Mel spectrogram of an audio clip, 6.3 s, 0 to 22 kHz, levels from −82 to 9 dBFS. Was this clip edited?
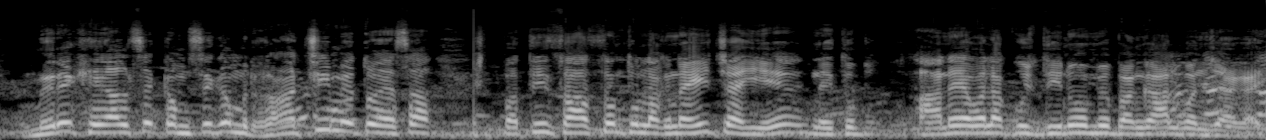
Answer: yes; 1 cut; at 2.4 s

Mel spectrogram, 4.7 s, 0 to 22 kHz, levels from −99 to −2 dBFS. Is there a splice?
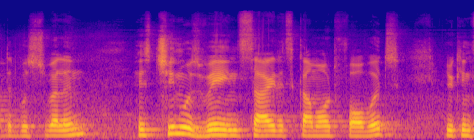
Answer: no; 0 cuts

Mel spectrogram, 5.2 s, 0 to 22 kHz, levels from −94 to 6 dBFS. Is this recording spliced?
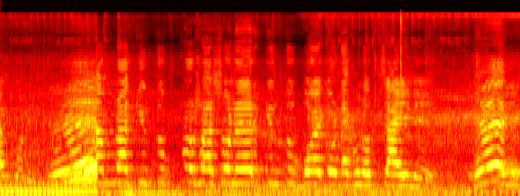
yes; 1 cut; at 1.0 s

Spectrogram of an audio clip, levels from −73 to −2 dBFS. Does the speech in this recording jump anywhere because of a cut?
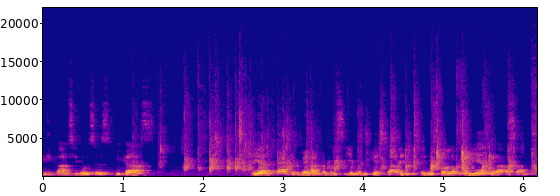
no; 0 cuts

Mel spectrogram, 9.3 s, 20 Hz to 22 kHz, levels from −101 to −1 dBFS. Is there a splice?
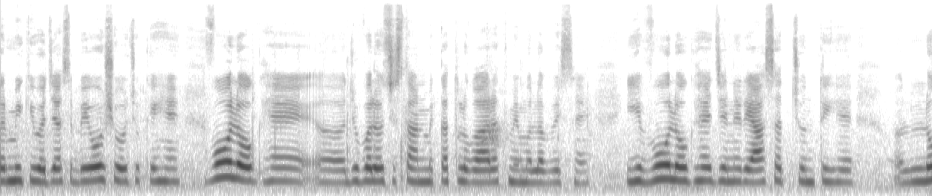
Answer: yes; 1 cut; at 2.0 s

